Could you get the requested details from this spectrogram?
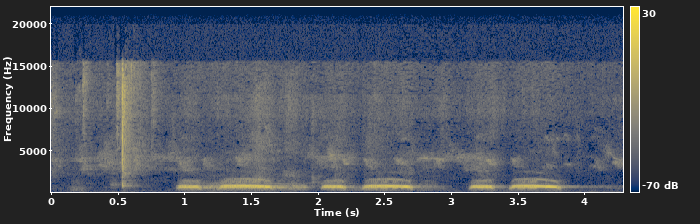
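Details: Caged male spotted dove used as a decoy for trapping in Thailand; three clear coo phrases, each a short note then a longer slurred one, about a second apart, after a single sharp click.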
